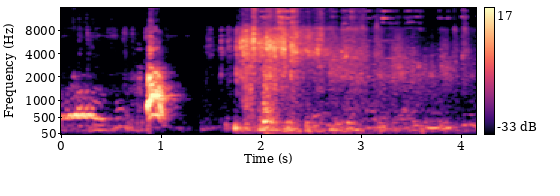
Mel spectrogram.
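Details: A male Shih Tzu, prompted by his owner, gives a short, yowling, speech-like vocalization that sounds like "I love you", followed by a person's voice and background noise.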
